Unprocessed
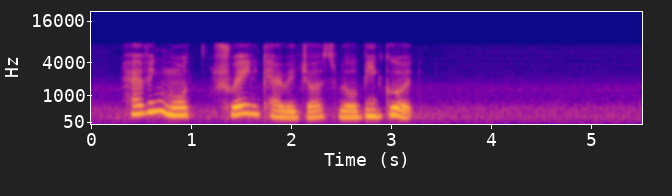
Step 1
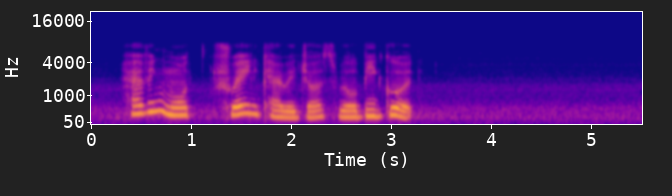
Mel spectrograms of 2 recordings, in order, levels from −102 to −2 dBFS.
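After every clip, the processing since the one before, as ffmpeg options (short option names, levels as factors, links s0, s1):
-af "lowpass=4900,volume=0.376"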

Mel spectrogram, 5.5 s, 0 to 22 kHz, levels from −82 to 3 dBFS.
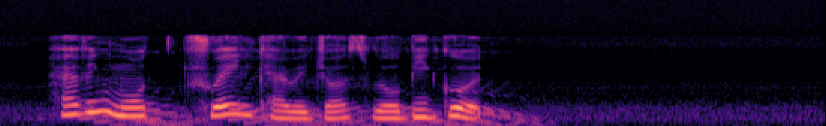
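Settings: -filter_complex "[0:a]aexciter=amount=14.4:drive=8.1:freq=5300,asplit=6[s0][s1][s2][s3][s4][s5];[s1]adelay=105,afreqshift=-83,volume=0.0891[s6];[s2]adelay=210,afreqshift=-166,volume=0.055[s7];[s3]adelay=315,afreqshift=-249,volume=0.0343[s8];[s4]adelay=420,afreqshift=-332,volume=0.0211[s9];[s5]adelay=525,afreqshift=-415,volume=0.0132[s10];[s0][s6][s7][s8][s9][s10]amix=inputs=6:normalize=0,volume=2.24"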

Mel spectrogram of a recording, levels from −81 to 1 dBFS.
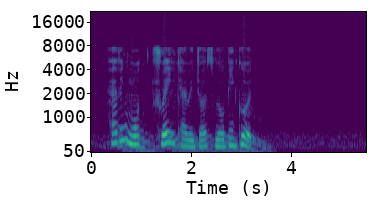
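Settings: -af "acrusher=bits=8:mode=log:mix=0:aa=0.000001,flanger=delay=3.6:depth=3.3:regen=63:speed=1.3:shape=sinusoidal,volume=0.531"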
